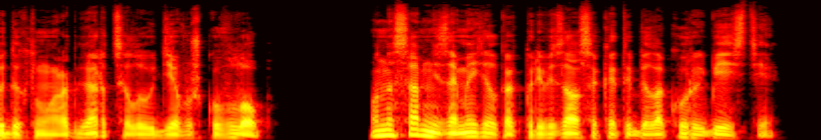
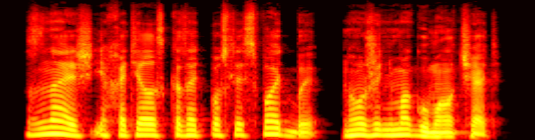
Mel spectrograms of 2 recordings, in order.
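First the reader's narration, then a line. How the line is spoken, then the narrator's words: Nervous babbling. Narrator (Russian): пролепетала Анна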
